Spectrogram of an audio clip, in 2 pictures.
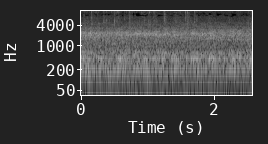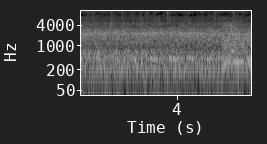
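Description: A model train rumbles steadily along its track.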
